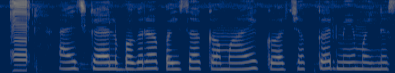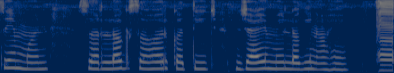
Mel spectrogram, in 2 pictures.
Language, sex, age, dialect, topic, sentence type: Chhattisgarhi, female, 18-24, Northern/Bhandar, agriculture, statement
